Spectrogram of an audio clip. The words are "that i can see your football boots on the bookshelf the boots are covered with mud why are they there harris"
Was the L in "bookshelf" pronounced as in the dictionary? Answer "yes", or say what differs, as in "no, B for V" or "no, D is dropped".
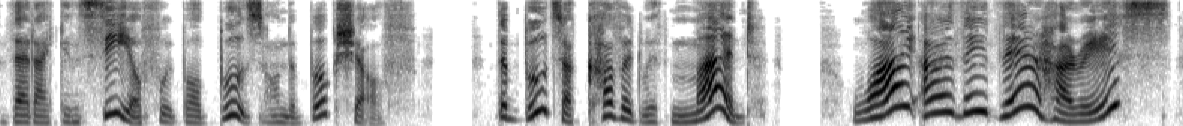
yes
